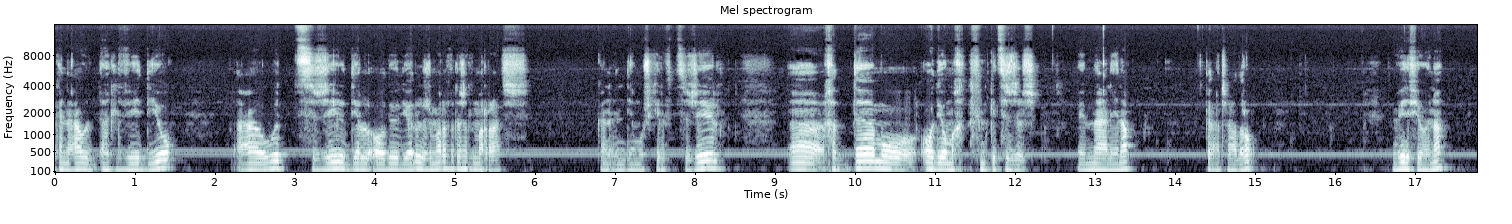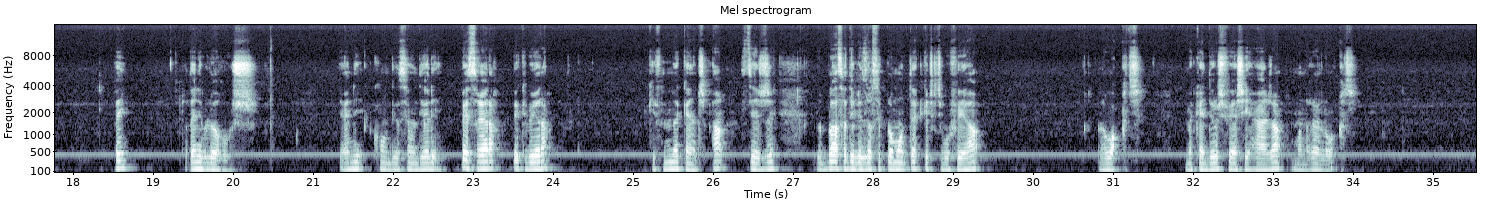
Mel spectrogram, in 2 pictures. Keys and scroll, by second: 25.4 Escape, 25.6 space, 26.4 ctrl+s, 30.1 p, 30.8 Return, 33.0 Delete, 34.8 Escape.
